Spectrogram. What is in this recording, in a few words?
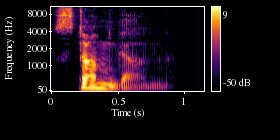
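"stun gun", English, uk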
